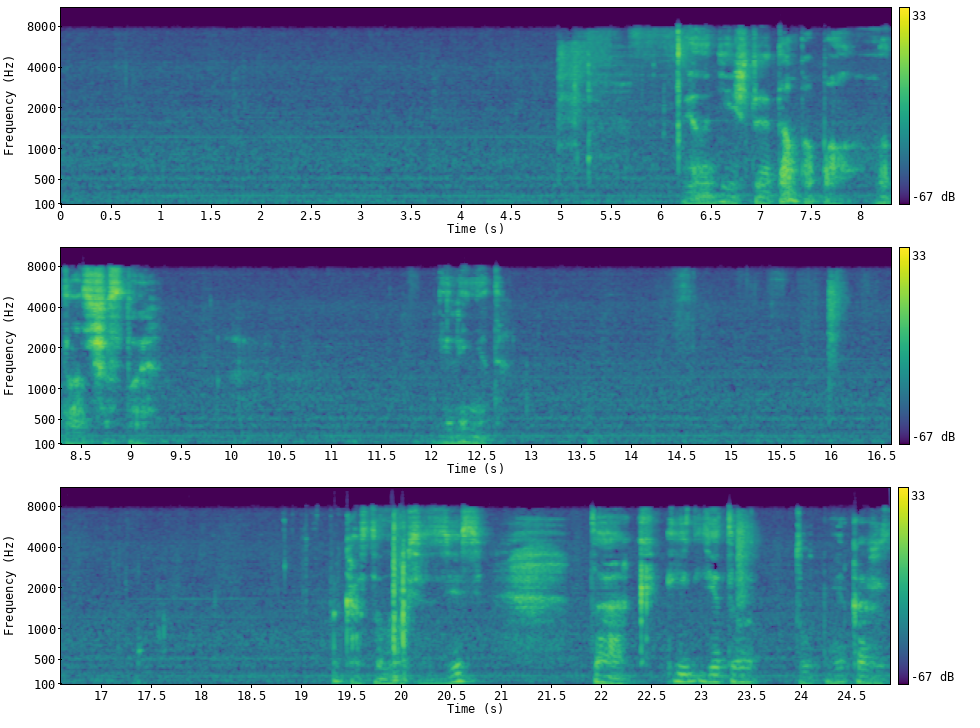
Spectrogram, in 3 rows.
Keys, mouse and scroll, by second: 7.0-7.8 scroll down 2, 7.8 scroll up 2.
